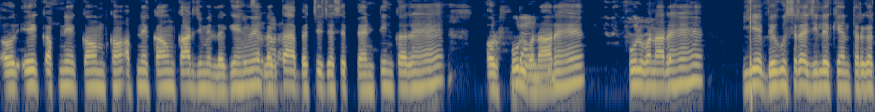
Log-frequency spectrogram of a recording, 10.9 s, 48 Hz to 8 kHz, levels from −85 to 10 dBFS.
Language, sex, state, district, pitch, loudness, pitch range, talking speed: Hindi, male, Bihar, Begusarai, 155 Hz, -16 LUFS, 145-165 Hz, 185 wpm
